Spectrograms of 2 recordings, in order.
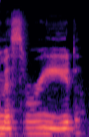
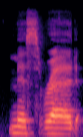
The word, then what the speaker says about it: Miss Red: number nine Miss red confused with the pronunciation Miss Reed but our backside correspondent Abby Huffman confirmed with Tommy jury it is pronounced Miss red at 7 to2 I'm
